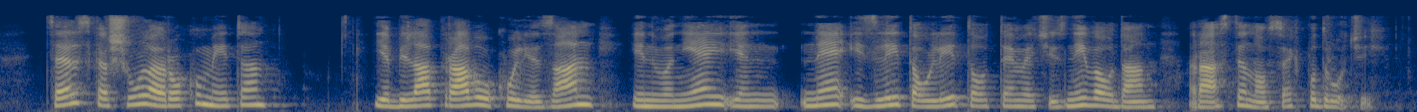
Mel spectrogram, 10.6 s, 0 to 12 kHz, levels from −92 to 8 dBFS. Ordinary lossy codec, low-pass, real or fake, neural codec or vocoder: AAC, 48 kbps; 7.2 kHz; fake; codec, 16 kHz, 2 kbps, X-Codec, WavLM features, trained on Multilingual LibriSpeech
